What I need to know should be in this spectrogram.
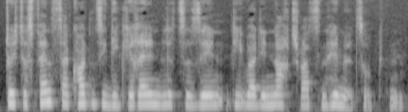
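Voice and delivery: ordinary delivery, nothing marked

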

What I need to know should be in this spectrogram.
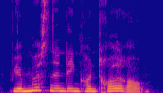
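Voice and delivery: loud, urgent shout over the storm; bellowed. A narrator's reading. Jasper yelling to the crew during the storm, loud shout. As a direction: roar it so the whole crew hears. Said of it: "brüllte Jasper".

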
